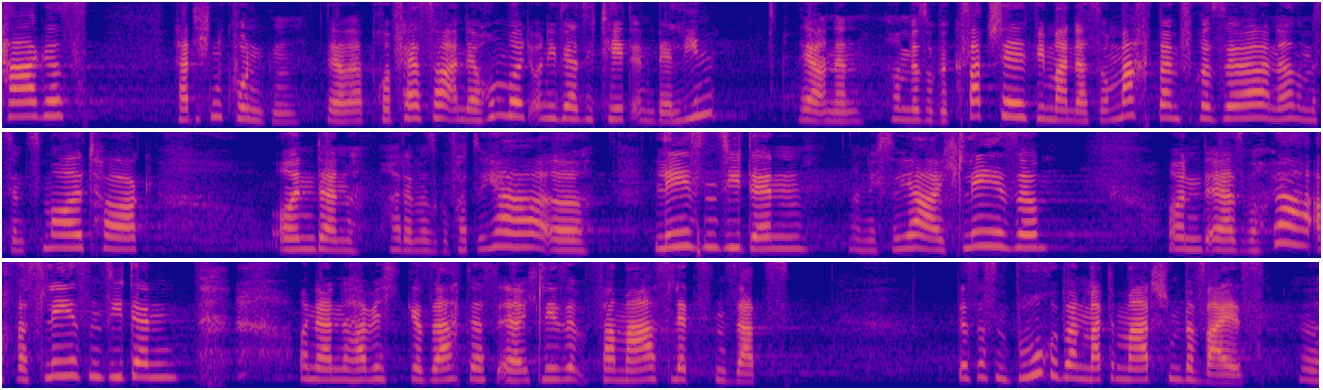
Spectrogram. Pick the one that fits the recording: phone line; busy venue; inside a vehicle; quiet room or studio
busy venue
